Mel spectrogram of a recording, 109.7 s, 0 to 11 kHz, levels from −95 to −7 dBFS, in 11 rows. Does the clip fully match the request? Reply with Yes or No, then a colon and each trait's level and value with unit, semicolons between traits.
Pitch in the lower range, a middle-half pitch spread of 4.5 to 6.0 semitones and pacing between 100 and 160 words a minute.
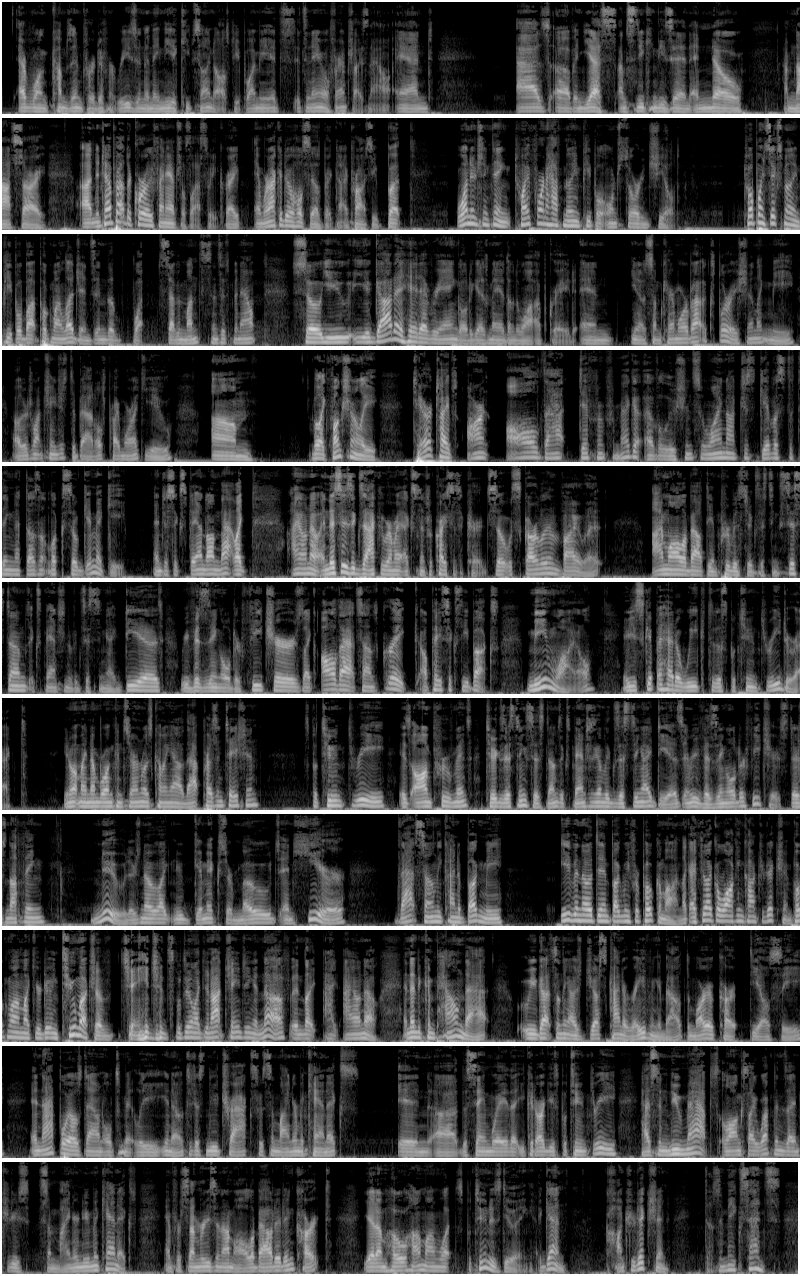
No: low, 115 Hz; wide, 5.4 semitones; fast, 205 wpm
